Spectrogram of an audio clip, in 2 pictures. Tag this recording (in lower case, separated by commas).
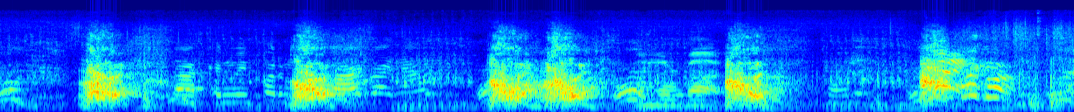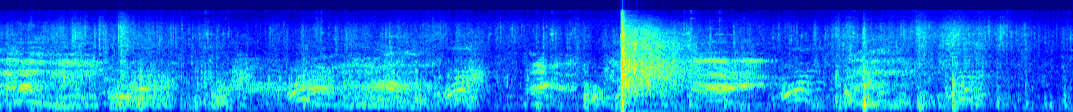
animal, dog bow-wow, bow-wow, speech, domestic animals, dog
